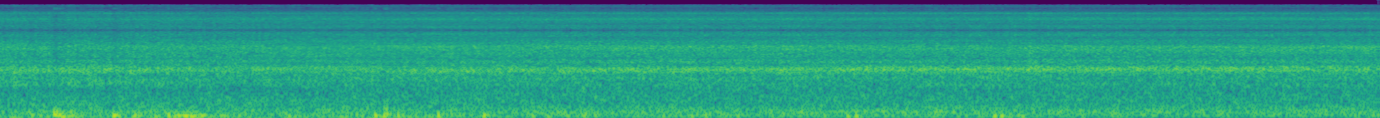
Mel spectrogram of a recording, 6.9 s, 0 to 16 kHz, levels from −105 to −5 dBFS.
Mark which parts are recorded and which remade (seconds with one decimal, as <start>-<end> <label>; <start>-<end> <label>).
0.0-1.3 recorded; 1.3-2.6 remade; 2.6-6.9 recorded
